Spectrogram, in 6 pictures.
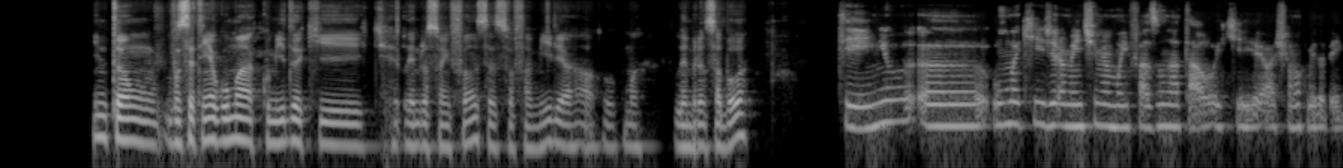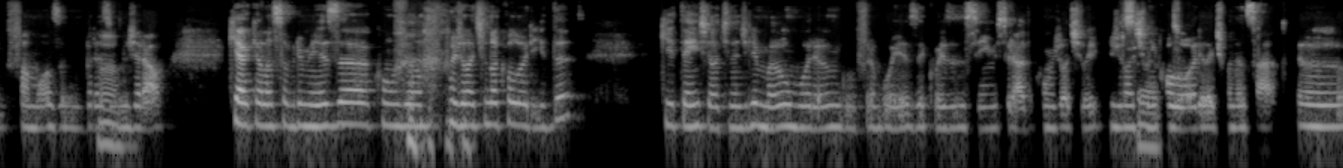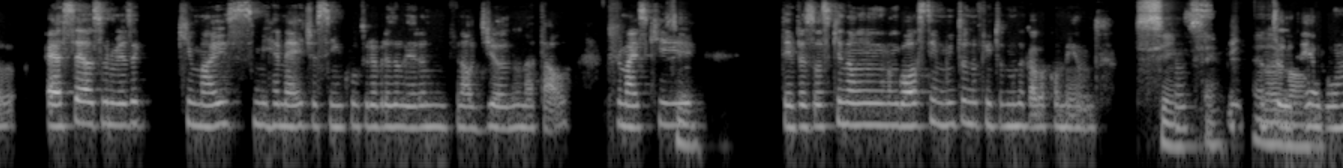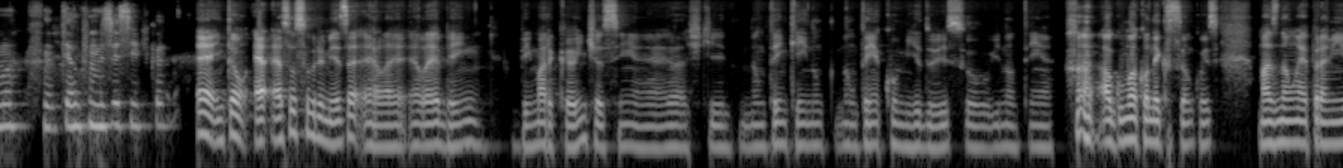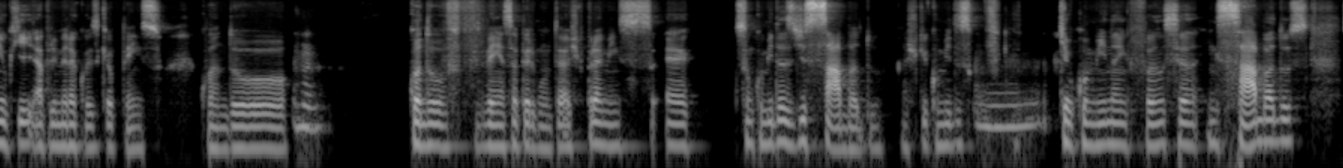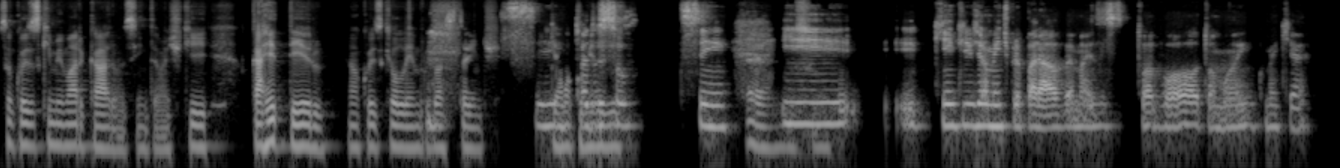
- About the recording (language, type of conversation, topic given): Portuguese, unstructured, Qual comida típica da sua cultura traz boas lembranças para você?
- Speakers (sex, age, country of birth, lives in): female, 25-29, Brazil, Italy; male, 25-29, Brazil, Italy
- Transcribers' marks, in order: other background noise; tapping; laugh; laughing while speaking: "gela"; unintelligible speech; chuckle; laughing while speaking: "Tem alguma"; chuckle; other street noise; unintelligible speech; chuckle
